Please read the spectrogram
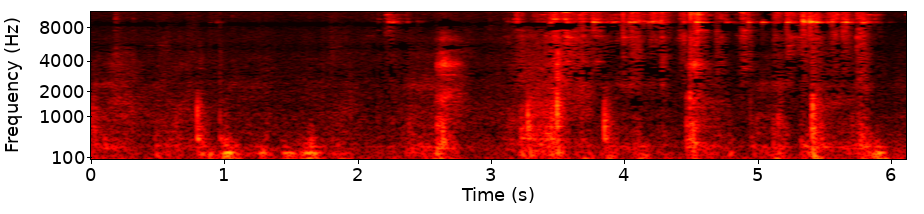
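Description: Clothes rustling and swishing as they are rummaged through and pulled from a pile, the fabric handling growing busier about halfway through. A few faint short whimper-like vocal sounds come about a second in.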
